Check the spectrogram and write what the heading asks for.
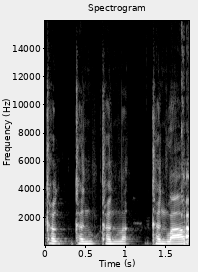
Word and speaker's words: Kung Lao: I was like, if I see this scene one more time, and then they never show Kung Lung. Am I saying it right? Kung Lao.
